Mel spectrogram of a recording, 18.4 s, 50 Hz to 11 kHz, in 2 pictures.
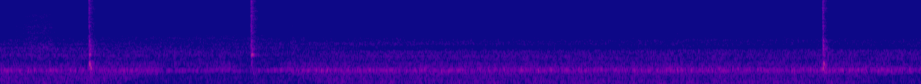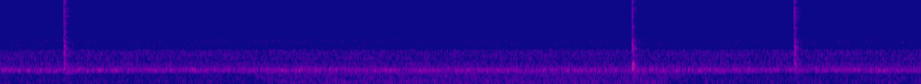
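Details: EcoFlow DeltaPRO on firmware 1.0.0.74 at dawn with near-zero solar input (0.10 W/m²): sharp relay clicks in pairs about every seven seconds over a steady hum, cycling faster than on previous firmware.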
